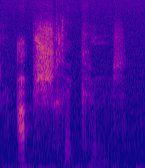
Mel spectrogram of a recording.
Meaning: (verb) present participle of abschrecken; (adjective) deterrent, serving to deter and scare off
- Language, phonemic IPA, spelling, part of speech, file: German, /ˈapˌʃʁɛkn̩t/, abschreckend, verb / adjective, De-abschreckend.ogg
